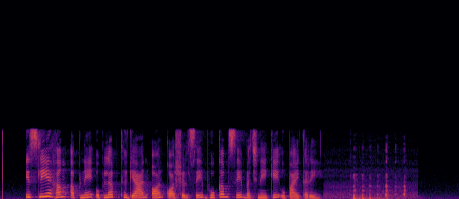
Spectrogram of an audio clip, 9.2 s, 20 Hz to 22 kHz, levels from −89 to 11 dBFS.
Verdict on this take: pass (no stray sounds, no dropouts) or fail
fail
